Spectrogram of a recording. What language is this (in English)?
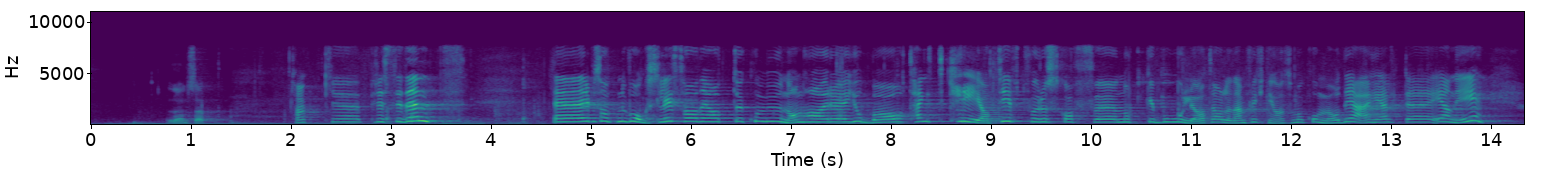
Norwegian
